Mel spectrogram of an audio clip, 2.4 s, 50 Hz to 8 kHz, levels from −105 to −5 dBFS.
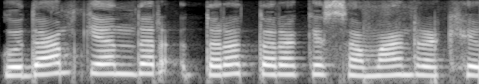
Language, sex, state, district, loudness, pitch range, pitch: Hindi, female, Jharkhand, Garhwa, -15 LUFS, 275-320 Hz, 300 Hz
